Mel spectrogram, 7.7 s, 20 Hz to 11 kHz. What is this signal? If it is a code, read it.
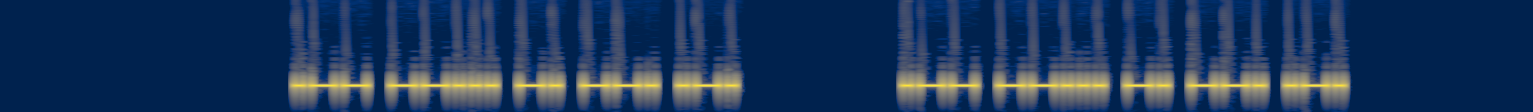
Morse code, heard as a keyed tone, about 30 wpm, 700 Hz. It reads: W7NGR W7NGR
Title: USA Call Signs - 5 Characters - Repeated 2x - 30wpm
